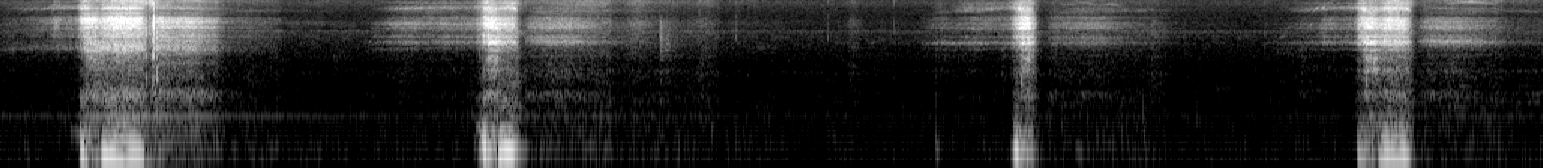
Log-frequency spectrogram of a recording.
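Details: Sleeping dog snoring: four loud, rough snoring breaths at irregular intervals with quiet gaps between them.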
